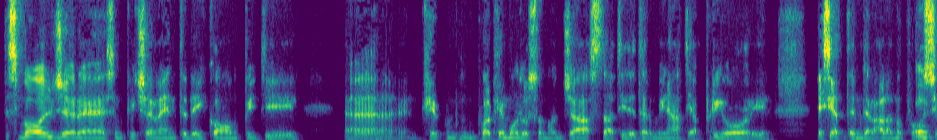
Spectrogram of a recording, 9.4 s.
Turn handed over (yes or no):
no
